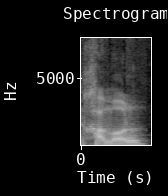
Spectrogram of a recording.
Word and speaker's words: jamón: In jamón, the h is pronounced further back, h, because the vowel is a back vowel.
